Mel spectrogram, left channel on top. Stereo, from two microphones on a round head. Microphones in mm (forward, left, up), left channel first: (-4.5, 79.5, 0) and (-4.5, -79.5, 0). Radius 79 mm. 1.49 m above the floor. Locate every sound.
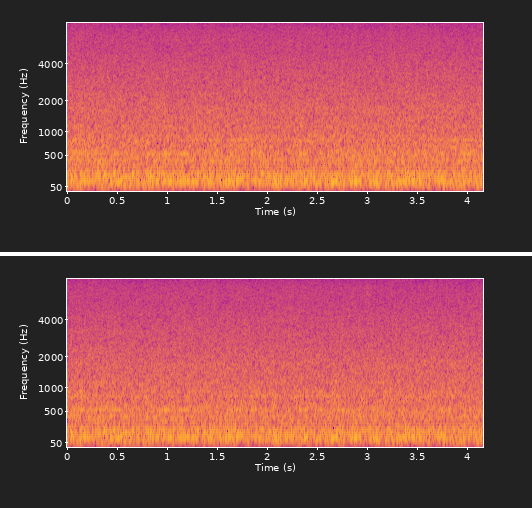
Only background noise.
